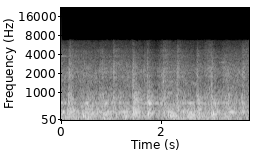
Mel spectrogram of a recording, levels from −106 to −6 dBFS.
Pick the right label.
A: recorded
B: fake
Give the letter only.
A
